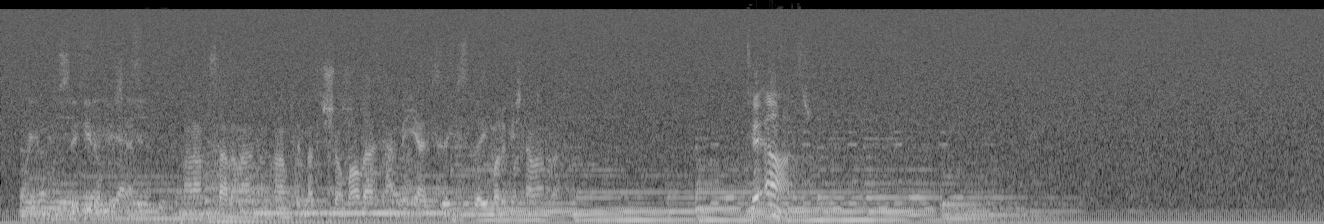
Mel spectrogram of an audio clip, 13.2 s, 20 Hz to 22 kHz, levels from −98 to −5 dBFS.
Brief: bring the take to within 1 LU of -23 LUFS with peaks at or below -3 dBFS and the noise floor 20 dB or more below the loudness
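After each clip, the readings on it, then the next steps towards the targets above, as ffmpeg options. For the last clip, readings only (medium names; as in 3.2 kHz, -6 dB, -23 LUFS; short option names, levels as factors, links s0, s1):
hum 50 Hz; highest harmonic 250 Hz; hum level -41 dBFS; noise floor -39 dBFS; noise floor target -52 dBFS; loudness -31.5 LUFS; peak level -17.0 dBFS; loudness target -23.0 LUFS
-> -af "bandreject=f=50:t=h:w=6,bandreject=f=100:t=h:w=6,bandreject=f=150:t=h:w=6,bandreject=f=200:t=h:w=6,bandreject=f=250:t=h:w=6"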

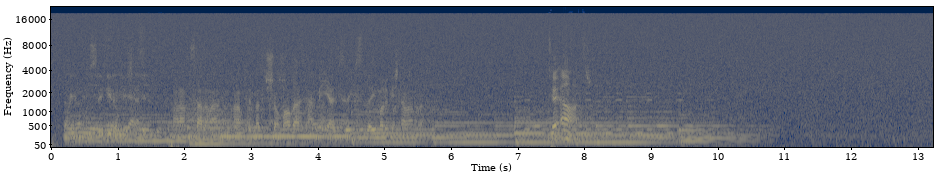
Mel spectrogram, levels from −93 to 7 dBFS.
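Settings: hum not found; noise floor -40 dBFS; noise floor target -53 dBFS
-> -af "afftdn=nr=13:nf=-40"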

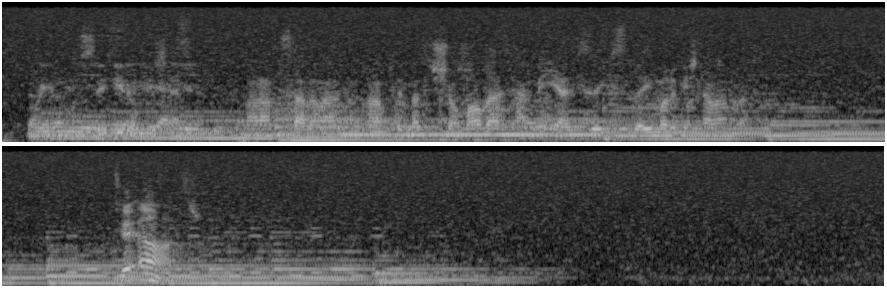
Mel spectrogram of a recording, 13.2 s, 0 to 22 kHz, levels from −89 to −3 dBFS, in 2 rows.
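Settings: noise floor -50 dBFS; noise floor target -53 dBFS
-> -af "afftdn=nr=6:nf=-50"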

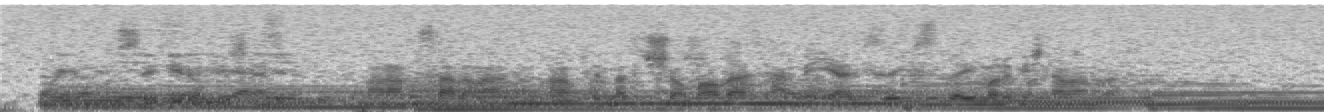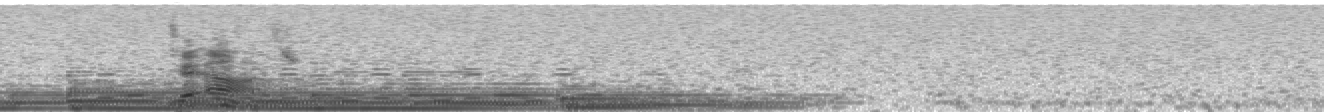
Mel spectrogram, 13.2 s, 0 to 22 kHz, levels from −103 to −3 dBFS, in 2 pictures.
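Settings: noise floor -54 dBFS; loudness -33.0 LUFS; peak level -17.0 dBFS; loudness target -23.0 LUFS
-> -af "volume=3.16"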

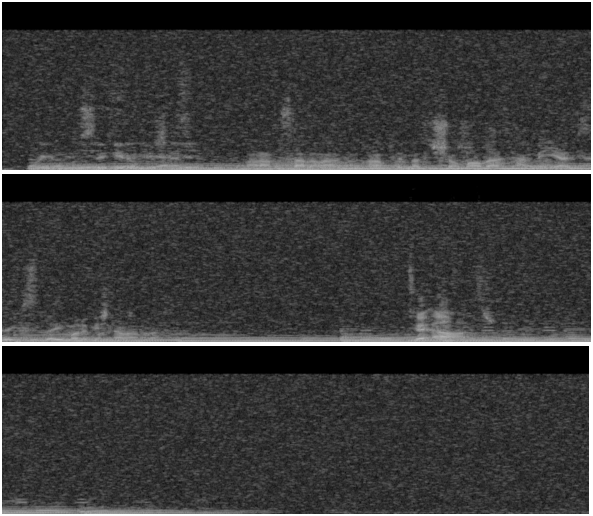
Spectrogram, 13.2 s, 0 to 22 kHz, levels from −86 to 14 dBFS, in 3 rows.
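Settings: loudness -23.0 LUFS; peak level -7.0 dBFS; noise floor -44 dBFS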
